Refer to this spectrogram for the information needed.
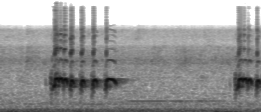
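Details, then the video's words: Local zebra dove with a big voice, cooing to call a rival. It gives a pulsed, mellow phrase of several rapid notes that closes in a sustained coo. A second phrase begins after a pause, over a faint low hum. "Perkutut lokal gacor suara besar || memanggil lawan"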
